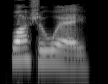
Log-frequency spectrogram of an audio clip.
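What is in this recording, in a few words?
"wash away", British English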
